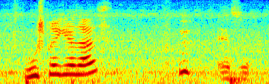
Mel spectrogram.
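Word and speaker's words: Èze: Hoe spreek je dat uit? Ezze. Ezze.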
